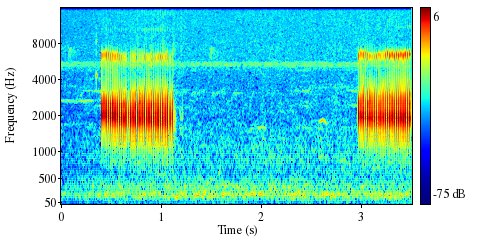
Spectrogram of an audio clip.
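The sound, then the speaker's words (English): A bird gives two loud, dry rattle calls, each a rapid burst of harsh clicks lasting under a second, separated by a short pause, heard alone with no talking. “Rattles.”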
